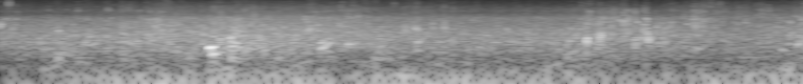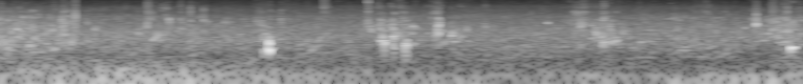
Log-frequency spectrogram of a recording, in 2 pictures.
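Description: Water splashes as a hand moves through it.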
